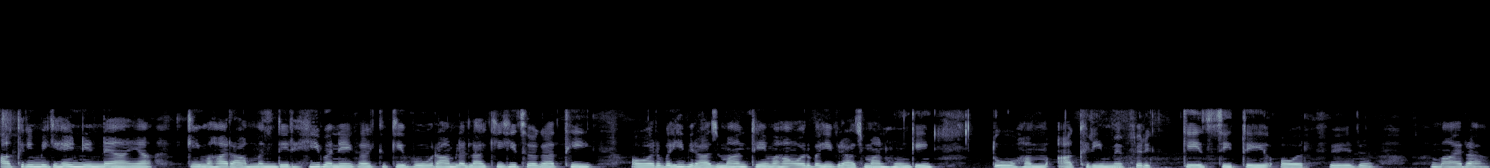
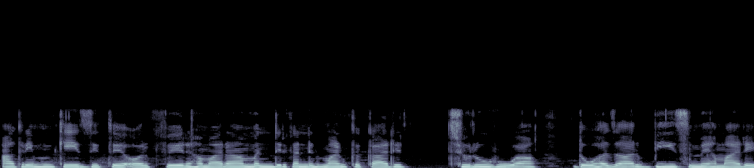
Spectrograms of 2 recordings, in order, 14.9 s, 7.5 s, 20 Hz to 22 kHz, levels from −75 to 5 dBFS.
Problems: none marked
